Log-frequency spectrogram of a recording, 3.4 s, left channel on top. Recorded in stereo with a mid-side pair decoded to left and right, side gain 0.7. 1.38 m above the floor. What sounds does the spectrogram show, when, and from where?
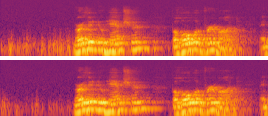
0.9 s a man speaking: 15° left, 2.5 m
